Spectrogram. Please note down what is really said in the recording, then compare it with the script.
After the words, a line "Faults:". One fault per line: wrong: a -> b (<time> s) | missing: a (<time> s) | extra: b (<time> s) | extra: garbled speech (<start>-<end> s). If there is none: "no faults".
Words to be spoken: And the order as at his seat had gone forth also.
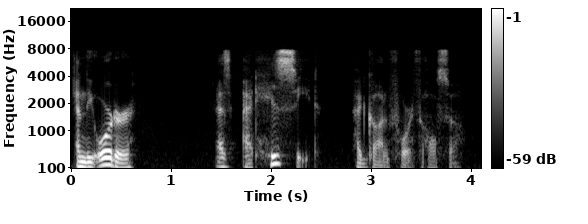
And the order as at his seat had gone forth also.
Faults:
no faults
